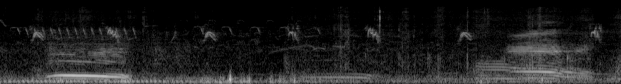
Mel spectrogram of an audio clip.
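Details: Herd of village cattle passing through a housing estate looking for grass and water; three drawn-out moos, the middle one softer, with light bird chirps and low background rumble.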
